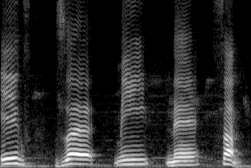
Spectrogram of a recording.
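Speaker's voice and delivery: Examination stretched very slowly, each syllable stressed; exaggerated teacher demo; stressed slow pronunciation. Shown as a demonstration. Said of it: "तो यहाँ पर stress भी जाना है".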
